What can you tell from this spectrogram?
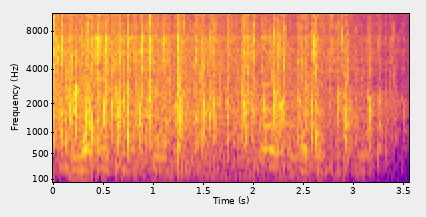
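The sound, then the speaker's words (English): A crowd at a Remembrance Day cenotaph ceremony applauds steadily as a Korean War veteran approaches the cenotaph to watch his wreath be laid, many hands clapping in a dense, even patter that holds for a few seconds, with murmuring voices mixed underneath. “He even garnered applause when he approached the cenotaph to watch his own wreath be laid.”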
